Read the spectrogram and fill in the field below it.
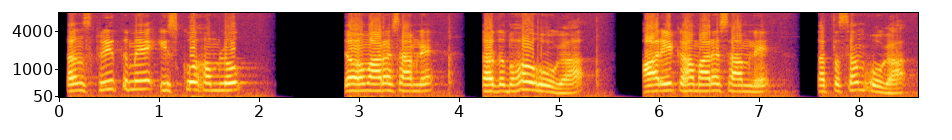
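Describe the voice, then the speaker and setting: A man teaching Hindi grammar in an online video lesson, coaxing his students along and tagging nearly every sentence with a question. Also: extremely high pitch. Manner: repeats tag questions often; coaxing, addresses students as dear and friends.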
